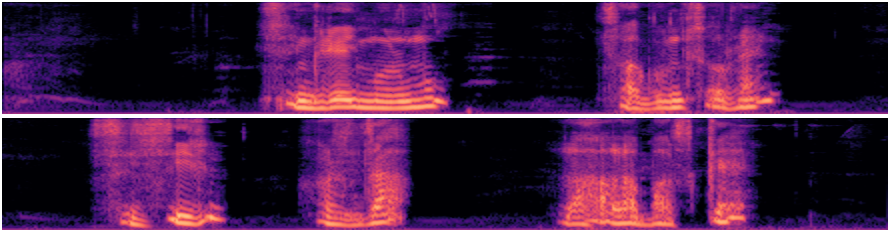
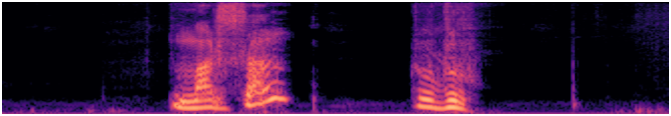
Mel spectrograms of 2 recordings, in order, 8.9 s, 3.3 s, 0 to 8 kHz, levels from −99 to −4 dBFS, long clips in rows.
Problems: background sounds at intervals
